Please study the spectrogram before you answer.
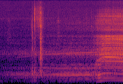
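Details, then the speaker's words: Mini dehumidifier: small fan spins up to a steady rising whirr with a raspy, buzzy edge; suspected dodgy, dry fan bearing, possibly clogged with hair and dust; to be cleaned and oiled. "we go that's just a dodgy bearing in that fan I think so I'm gonna give it an oiler"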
